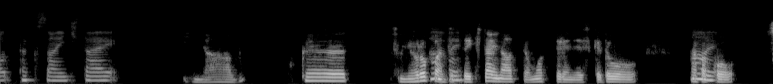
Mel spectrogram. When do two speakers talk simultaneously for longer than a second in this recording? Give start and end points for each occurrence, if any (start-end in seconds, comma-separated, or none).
none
